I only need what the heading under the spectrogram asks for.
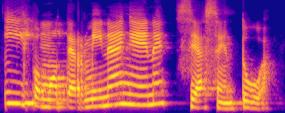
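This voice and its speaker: A woman tutor giving a patient, explanatory grammar lesson, slowly sounding out words syllable by syllable. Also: medium pitch, sing-song. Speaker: Spanish tutor. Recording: slightly dull lo-fi recording.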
